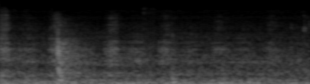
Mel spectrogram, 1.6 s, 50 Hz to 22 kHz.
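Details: Panting from a 9-year-old female Rottweiler with a damaged back leg and lifelong limp, during her 7th chiropractic treatment with stretching and deep muscle work.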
